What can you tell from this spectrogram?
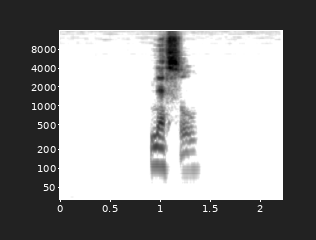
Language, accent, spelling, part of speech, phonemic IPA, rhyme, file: English, Australia, nestle, verb, /ˈnɛsəl/, -ɛsəl, En-au-nestle.ogg
- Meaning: 1. To settle oneself comfortably and snugly 2. To press oneself against another affectionately 3. To lie half-hidden or in shelter 4. To build or sit upon a nest 5. Of a bird: to look after its young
